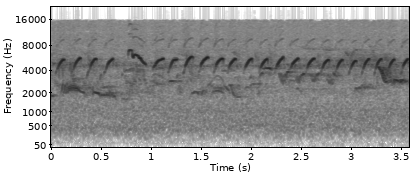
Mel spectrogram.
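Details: Oriental white-eye song used as a lure to rouse a caged bird: fast string of high, sharp, down-slurred whistles, somewhat irregular, with softer lower twitters and chirps mixed in.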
